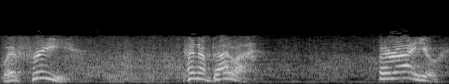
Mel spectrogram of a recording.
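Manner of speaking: calling out. Acted. Captain calls for his dead wife, rising desperate calls. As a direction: call her name into the dark, pleading.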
